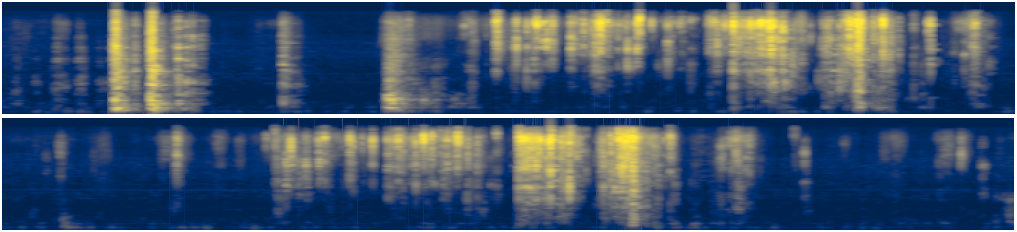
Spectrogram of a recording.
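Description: Foil trading-card pack wrappers crinkling and tearing as the packs are handled and ripped open. The sound comes in several loud, ragged bursts with short quiet gaps between them.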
